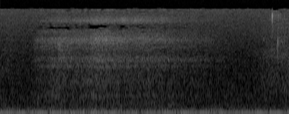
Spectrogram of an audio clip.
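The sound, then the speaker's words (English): A single long, airy sniff drawn in through one nostril with the other closed, as a simple sniff test, steady and lasting about two seconds with a breathy hiss and no talking. “So you can do a simple sniff test close one nostril and breathe in, and then try the other one.”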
